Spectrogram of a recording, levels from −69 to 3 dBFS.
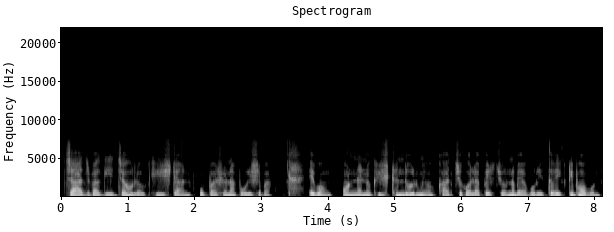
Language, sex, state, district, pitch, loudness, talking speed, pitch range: Bengali, female, West Bengal, North 24 Parganas, 215 Hz, -22 LUFS, 120 wpm, 195-240 Hz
